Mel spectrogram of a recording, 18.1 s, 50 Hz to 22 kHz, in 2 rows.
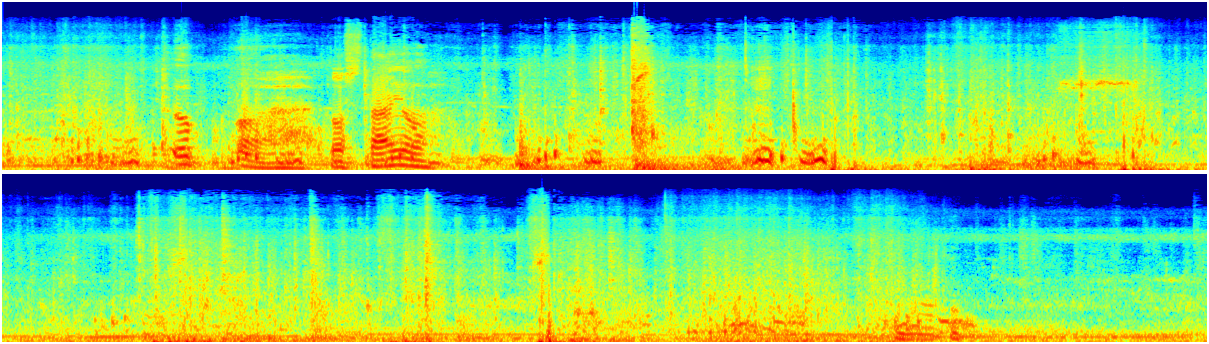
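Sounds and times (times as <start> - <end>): pigeons cooing: 0.0 - 2.6, 3.2 - 11.1, 12.9 - 17.3
sharp knocks and thumps: 3.7 - 8.7.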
